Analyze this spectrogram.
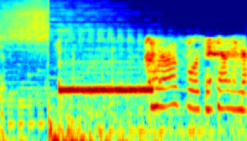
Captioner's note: phone ringing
